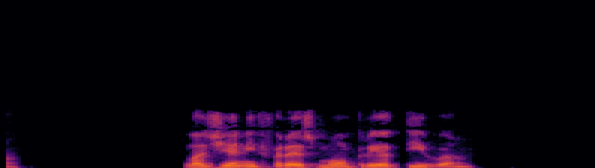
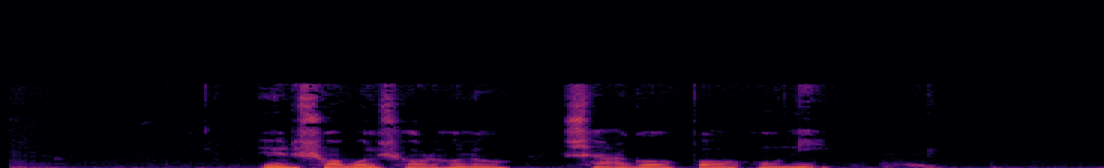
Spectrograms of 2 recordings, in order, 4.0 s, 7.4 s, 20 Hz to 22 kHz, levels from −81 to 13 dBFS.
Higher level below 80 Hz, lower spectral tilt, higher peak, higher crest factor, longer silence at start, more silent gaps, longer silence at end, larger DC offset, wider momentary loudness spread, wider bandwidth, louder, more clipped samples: about the same, -56 dBFS vs -56 dBFS; about the same, -5 dB/octave vs -5.5 dB/octave; first, -2 dBFS vs -12 dBFS; about the same, 20 dB vs 16 dB; about the same, 0.05 s vs 0.05 s; first, 0.56-0.75 s, 0.81-1.06 s, 1.12-1.17 s vs none; second, 0.85 s vs 1.15 s; neither; second, 10 LU vs 19 LU; second, 8 kHz vs 11.5 kHz; first, -20 LUFS vs -27 LUFS; neither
